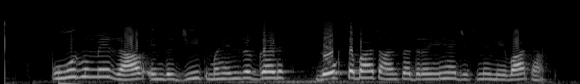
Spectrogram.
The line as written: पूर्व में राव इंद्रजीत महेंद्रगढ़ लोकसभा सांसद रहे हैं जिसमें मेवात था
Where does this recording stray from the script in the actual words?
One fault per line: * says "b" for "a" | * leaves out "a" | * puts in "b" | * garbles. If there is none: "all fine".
all fine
